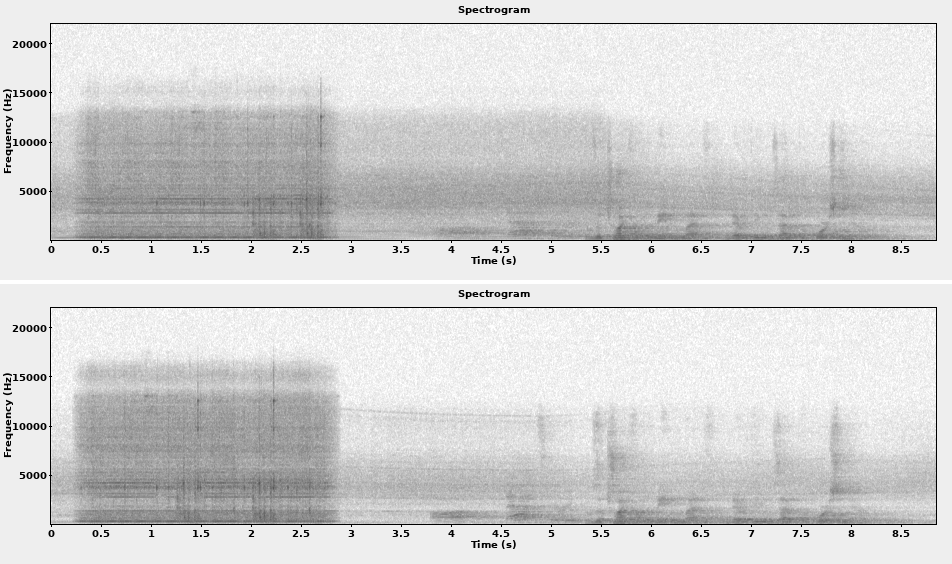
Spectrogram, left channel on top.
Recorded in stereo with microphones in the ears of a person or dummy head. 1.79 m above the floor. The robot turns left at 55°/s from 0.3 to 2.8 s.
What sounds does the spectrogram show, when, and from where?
3.8 s a woman speaking: 20° right (ahead or behind), 3 m
5.3 s a man speaking: 15° left (ahead or behind), 1.0 m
